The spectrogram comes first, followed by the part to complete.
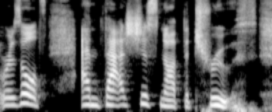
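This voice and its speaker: The woman's fairly high-pitched voice has a bright, sharp tone and a dry, close sound with no echo. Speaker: podcast host and business coach. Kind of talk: solo podcast monologue. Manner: casual, rambling with fillers.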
